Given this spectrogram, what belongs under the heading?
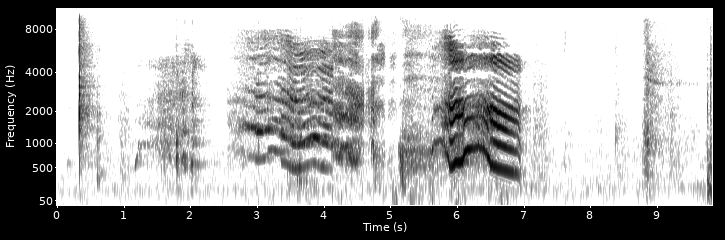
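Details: Male baby waking at 4:23 a.m., intermittent crying and fussing in a small room with brief adult voice; father thinks he seems hungry and offers a bottle.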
